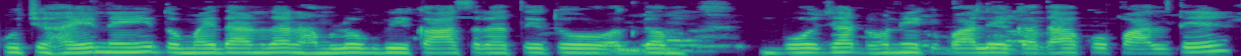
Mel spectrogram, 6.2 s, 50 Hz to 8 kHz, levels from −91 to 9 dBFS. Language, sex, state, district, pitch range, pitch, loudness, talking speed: Hindi, female, Bihar, Kishanganj, 180-195 Hz, 185 Hz, -16 LUFS, 175 wpm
